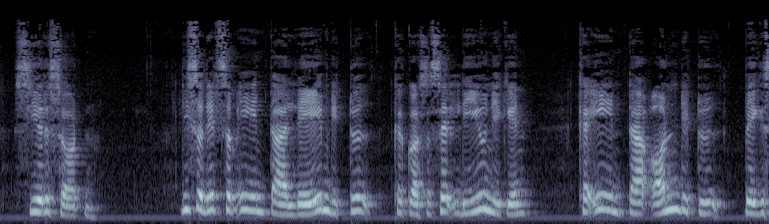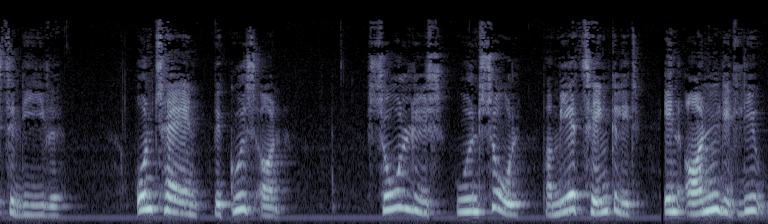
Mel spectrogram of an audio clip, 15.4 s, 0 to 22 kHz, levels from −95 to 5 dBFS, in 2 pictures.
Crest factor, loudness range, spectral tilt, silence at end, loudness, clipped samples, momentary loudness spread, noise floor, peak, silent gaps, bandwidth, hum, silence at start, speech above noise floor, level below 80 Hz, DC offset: 20 dB; 3 LU; -4 dB/octave; 0 s; -26 LUFS; under 0.1%; 12 LU; -61 dBFS; -6 dBFS; none; 15 kHz; none; 0.15 s; 35 dB; -76 dBFS; under 0.1%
